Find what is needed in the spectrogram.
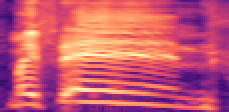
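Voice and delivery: put-on comic thick Puerto Rican accent. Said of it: "He said "my friend" a lot".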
